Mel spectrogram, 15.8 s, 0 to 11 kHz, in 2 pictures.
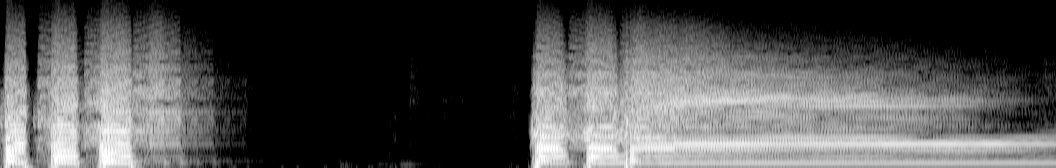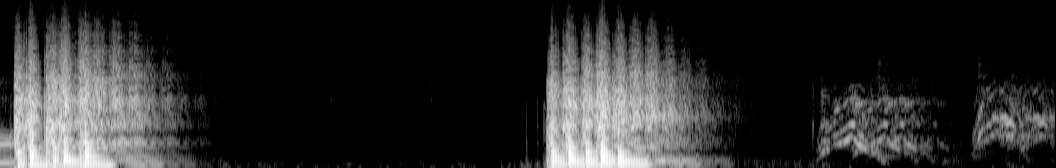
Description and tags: paul tdeep echo tube loop 1
chilled out echo guitar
